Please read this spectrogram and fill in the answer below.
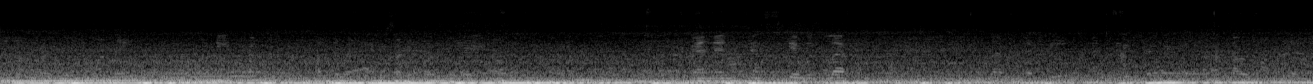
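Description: A vehicle engine idling close by: a steady low rumble that eases about two-thirds of the way through, with indistinct voices of people talking over it.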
